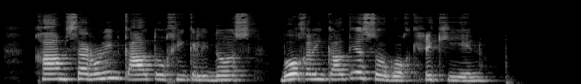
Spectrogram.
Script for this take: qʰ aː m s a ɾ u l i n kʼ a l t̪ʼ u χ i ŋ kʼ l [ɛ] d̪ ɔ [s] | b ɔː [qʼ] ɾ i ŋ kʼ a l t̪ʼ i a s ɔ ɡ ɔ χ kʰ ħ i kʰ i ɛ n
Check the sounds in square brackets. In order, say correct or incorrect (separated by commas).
incorrect, correct, correct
